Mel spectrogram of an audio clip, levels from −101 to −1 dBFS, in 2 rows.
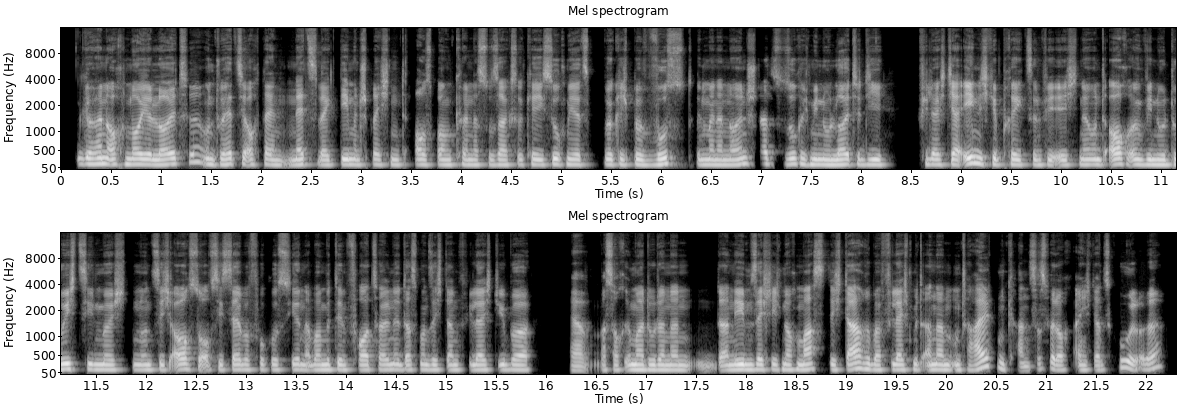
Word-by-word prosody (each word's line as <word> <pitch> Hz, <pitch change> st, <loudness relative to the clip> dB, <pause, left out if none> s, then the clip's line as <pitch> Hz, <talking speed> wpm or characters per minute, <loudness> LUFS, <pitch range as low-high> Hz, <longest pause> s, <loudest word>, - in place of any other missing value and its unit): gehören 145 Hz, +1 st, +3 dB
auch 130 Hz, 0 st, 0 dB
neue 140 Hz, -1 st, +4 dB
Leute 145 Hz, +9 st, +2 dB
und 140 Hz, -5 st, -1 dB
du -, -, +2 dB
hättest 140 Hz, +1 st, 0 dB
ja -, -, +1 dB
auch 130 Hz, 0 st, -4 dB
dein 125 Hz, -4 st, -1 dB
Netzwerk 125 Hz, -1 st, -1 dB
dementsprechend 130 Hz, -1 st, -1 dB
ausbauen 125 Hz, -1 st, -1 dB
können, 130 Hz, -1 st, -2 dB
dass 125 Hz, 0 st, -1 dB
du 125 Hz, -, -6 dB
sagst: 125 Hz, 0 st, -1 dB
„Okay, 130 Hz, +1 st, -1 dB
ich 125 Hz, -, 0 dB
suche 140 Hz, 0 st, +1 dB
mir 135 Hz, -, +2 dB
jetzt 125 Hz, 0 st, -2 dB
wirklich 130 Hz, -1 st, -1 dB
bewusst 135 Hz, +3 st, +1 dB
in 125 Hz, -, -2 dB
meiner 125 Hz, -1 st, +2 dB
neuen 125 Hz, +5 st, +1 dB
Stadt 150 Hz, 0 st, -5 dB
suche 140 Hz, 0 st, -1 dB
ich 135 Hz, -, -4 dB
mir 130 Hz, -, +4 dB
nun 125 Hz, -1 st, +4 dB
Leute, 130 Hz, 0 st, +2 dB
die 125 Hz, 0 st, 0 dB, 0.3 s
vielleicht 130 Hz, -2 st, -2 dB
ja 135 Hz, -, +5 dB
ähnlich 150 Hz, -1 st, +6 dB
geprägt 130 Hz, -2 st, 0 dB
sind 125 Hz, 0 st, -4 dB
wie 120 Hz, -, -1 dB
ich“, 120 Hz, +2 st, -2 dB
ne? 130 Hz, -1 st, 0 dB
Und 130 Hz, -1 st, -1 dB
auch 140 Hz, +1 st, +4 dB
irgendwie 130 Hz, 0 st, +1 dB
nur 125 Hz, 0 st, +3 dB
durchziehen 135 Hz, 0 st, +2 dB
möchten 125 Hz, 0 st, -1 dB
und 125 Hz, 0 st, 0 dB
sich 125 Hz, -1 st, -3 dB
auch 135 Hz, +1 st, +2 dB
so 135 Hz, -, -3 dB
auf -, -, -3 dB
sich 125 Hz, 0 st, -3 dB
selber 130 Hz, 0 st, -1 dB
fokussieren, 125 Hz, 0 st, -4 dB
aber 125 Hz, +1 st, -1 dB
mit 125 Hz, 0 st, 0 dB
dem 125 Hz, -1 st, 0 dB
Vorteil, 125 Hz, 0 st, -1 dB
ne, 130 Hz, -1 st, 0 dB
dass 125 Hz, +1 st, -3 dB
man 130 Hz, -, -1 dB
sich 125 Hz, 0 st, -2 dB
dann 125 Hz, 0 st, -2 dB
vielleicht 125 Hz, 0 st, -2 dB
über, 125 Hz, -1 st, 0 dB, 0.4 s
ja 110 Hz, -1 st, -3 dB
was 120 Hz, +2 st, -5 dB
auch 120 Hz, -, -5 dB
immer 125 Hz, 0 st, +3 dB
du 125 Hz, 0 st, +1 dB
dann 125 Hz, -1 st, +2 dB
dann 120 Hz, -1 st, 0 dB
da 115 Hz, +2 st, -3 dB
nebensächlich 130 Hz, 0 st, +3 dB
noch 125 Hz, 0 st, 0 dB
machst, 135 Hz, +2 st, 0 dB
dich 125 Hz, 0 st, -2 dB
darüber 135 Hz, -2 st, +3 dB
vielleicht 130 Hz, 0 st, -1 dB
mit 130 Hz, -, -4 dB
anderen 125 Hz, -1 st, +2 dB
unterhalten 135 Hz, -, 0 dB
kannst. 100 Hz, 0 st, -8 dB
Das 140 Hz, +1 st, -5 dB
wäre -, -, +1 dB
doch 120 Hz, +1 st, -4 dB
eigentlich 120 Hz, -1 st, -4 dB
ganz 115 Hz, +1 st, -5 dB
cool, 180 Hz, -, +2 dB
oder? 155 Hz, +9 st, -2 dB
130 Hz, 250 wpm, -21 LUFS, 125-135 Hz, 0.4 s, ähnlich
